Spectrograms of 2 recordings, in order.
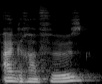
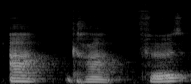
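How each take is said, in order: First: Said in the usual way. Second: Agrafeuse said slowly, syllable by syllable: a-gra-feuse; syllables split slowly. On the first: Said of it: "en frappant les syllabes". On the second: Shown as a demonstration. Parent showing the child how to count syllables, slow and split. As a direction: tap out each syllable of agrafeuse. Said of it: "en frappant les syllabes au moment où on les dit".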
